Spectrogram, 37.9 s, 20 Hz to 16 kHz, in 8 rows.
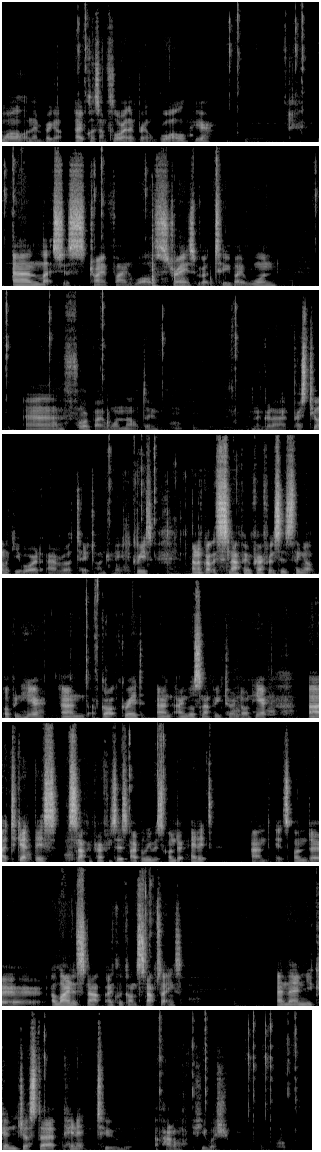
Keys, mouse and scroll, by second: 0.9 click, 1.7 scroll down 1, 3.2 click, 3.8 scroll down 1, 4.2 click, 5.4-5.9 scroll down 1, 5.9 click, 9.2 click, 13.1 2, 13.8 click, 15.7-17.1 typing, 16.2 right click, 18.0 scroll down 1, 18.3-18.6 scroll up 1, 18.6-19.3 scroll down 1, 20.1 right click, 20.2 w, 25.4 w, 30.5 click, 33.7 click, 35.9 right click, 36.8 click, 37.0 double click, 37.4 right click.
